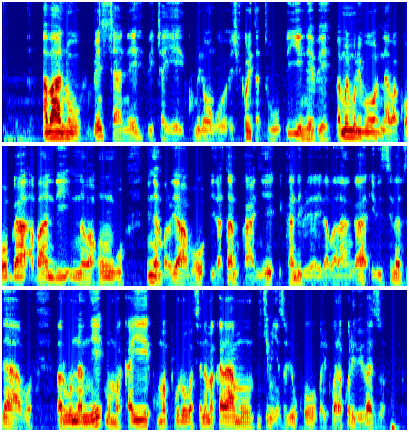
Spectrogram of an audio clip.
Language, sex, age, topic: Rundi, male, 25-35, education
